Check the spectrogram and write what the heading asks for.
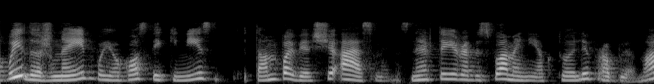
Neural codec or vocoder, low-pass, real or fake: codec, 16 kHz, 0.5 kbps, X-Codec, WavLM features, trained on Multilingual LibriSpeech; 7.2 kHz; fake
